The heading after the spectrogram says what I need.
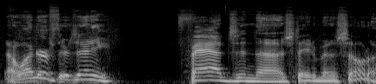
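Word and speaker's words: Pfadt: And both the both the P and the T are silent, so it's fad.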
